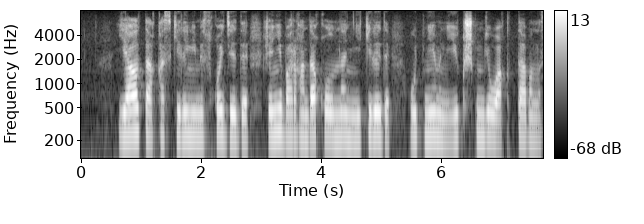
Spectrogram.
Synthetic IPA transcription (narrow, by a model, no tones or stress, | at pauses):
jɑlˠt̪ɑqʰɑskʲʰe̞le̞ŋe̞me̞sqʰo̞jd̪e̞d̪ɪʒ̥æne̞bɑɾʁɑnd̪ɑqʰo̞lˠəmnɑnːe̞kʲʰe̞le̞d̪ɪ | wɵt̪ɪne̞mɪnekʲʰʏ̥ʃkʲʏŋɡʲe̞wɑqə̥t̪ʰːɑbəɴəz̥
